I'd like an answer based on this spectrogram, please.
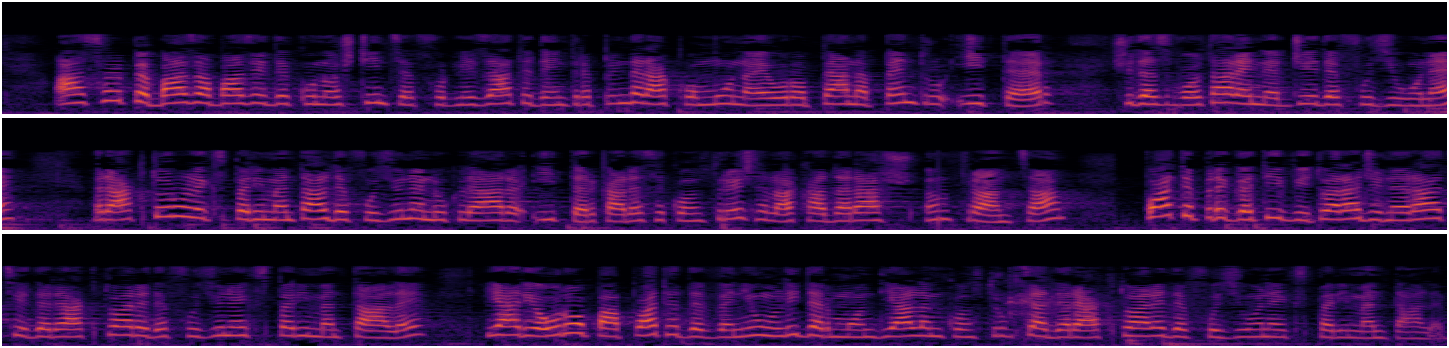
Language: Romanian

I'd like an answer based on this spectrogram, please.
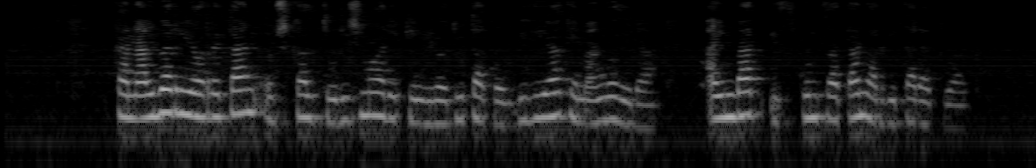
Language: Basque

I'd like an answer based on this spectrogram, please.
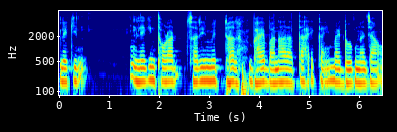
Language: Hindi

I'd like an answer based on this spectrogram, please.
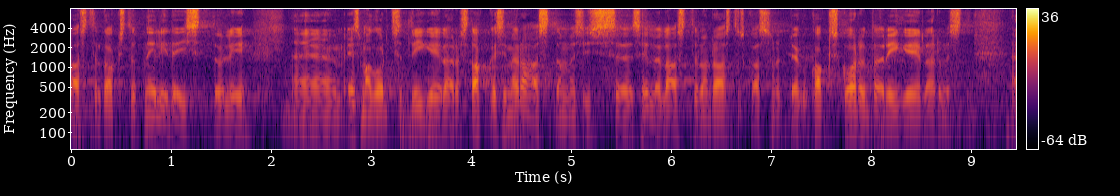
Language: Estonian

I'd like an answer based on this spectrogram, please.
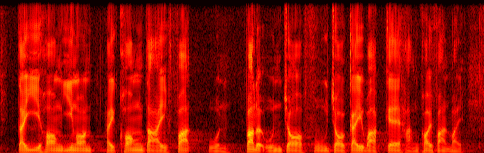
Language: Cantonese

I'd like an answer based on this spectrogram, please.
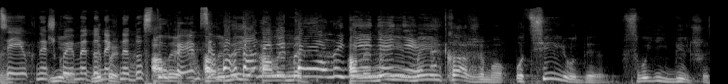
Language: Ukrainian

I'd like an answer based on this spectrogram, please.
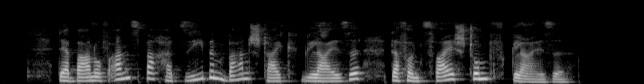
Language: German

